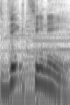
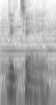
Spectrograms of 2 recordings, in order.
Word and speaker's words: Victini: just just really awful humor so yeah it's Victini oh sorry my bad Victini but uh welcome I appreciate it thank you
